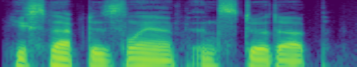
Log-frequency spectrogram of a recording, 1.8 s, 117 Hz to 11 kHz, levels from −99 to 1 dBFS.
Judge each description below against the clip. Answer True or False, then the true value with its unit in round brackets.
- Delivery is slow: False (235 wpm)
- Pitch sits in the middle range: False (100 Hz)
